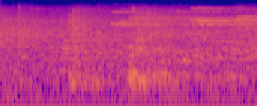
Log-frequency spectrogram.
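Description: Table tennis rally: the celluloid/plastic ball clicking off paddles and the table, with two sharper knocks about half a second and a second in, over the echoing chatter of a large gym hall.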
